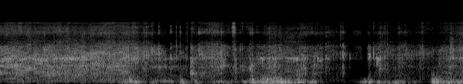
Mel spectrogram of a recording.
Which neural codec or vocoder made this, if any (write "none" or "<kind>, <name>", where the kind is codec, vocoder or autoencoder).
codec, DAC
